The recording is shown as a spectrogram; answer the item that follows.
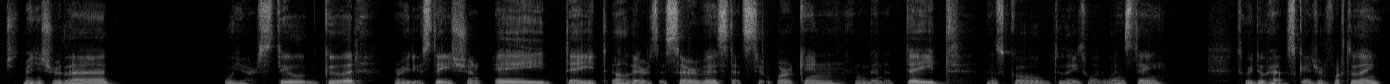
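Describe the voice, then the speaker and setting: A Costa Rican man hosts a live coding stream, talking through the code as he works and chatting with his viewers. His voice is medium-pitched and dark, a bit slow, with vocal fry.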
